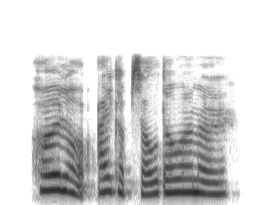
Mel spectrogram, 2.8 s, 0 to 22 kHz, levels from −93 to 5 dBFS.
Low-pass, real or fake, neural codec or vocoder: 7.2 kHz; fake; codec, 16 kHz, 4 kbps, FunCodec, trained on Chinese and English, 50 frames a second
